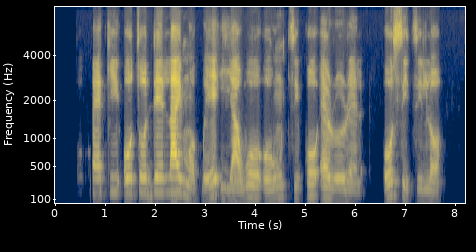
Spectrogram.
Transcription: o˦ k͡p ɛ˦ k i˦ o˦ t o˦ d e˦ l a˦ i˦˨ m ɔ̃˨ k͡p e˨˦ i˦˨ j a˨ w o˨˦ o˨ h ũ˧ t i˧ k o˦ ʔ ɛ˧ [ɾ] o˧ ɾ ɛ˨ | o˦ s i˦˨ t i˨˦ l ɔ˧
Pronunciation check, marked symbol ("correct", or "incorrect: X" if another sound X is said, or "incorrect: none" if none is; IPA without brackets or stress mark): correct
